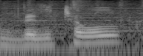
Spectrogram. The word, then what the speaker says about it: vegetable: It is not vegetable. The correct pronunciation of this word is vegetable.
